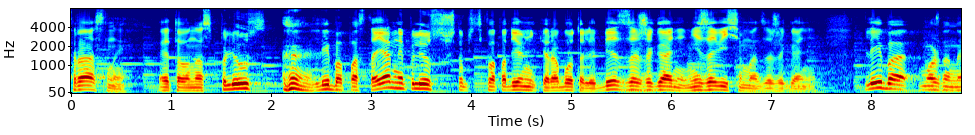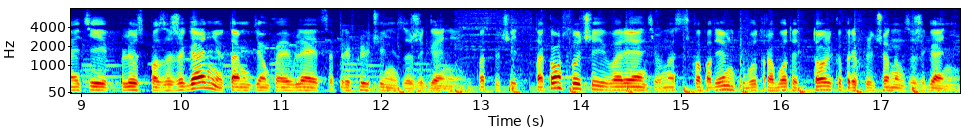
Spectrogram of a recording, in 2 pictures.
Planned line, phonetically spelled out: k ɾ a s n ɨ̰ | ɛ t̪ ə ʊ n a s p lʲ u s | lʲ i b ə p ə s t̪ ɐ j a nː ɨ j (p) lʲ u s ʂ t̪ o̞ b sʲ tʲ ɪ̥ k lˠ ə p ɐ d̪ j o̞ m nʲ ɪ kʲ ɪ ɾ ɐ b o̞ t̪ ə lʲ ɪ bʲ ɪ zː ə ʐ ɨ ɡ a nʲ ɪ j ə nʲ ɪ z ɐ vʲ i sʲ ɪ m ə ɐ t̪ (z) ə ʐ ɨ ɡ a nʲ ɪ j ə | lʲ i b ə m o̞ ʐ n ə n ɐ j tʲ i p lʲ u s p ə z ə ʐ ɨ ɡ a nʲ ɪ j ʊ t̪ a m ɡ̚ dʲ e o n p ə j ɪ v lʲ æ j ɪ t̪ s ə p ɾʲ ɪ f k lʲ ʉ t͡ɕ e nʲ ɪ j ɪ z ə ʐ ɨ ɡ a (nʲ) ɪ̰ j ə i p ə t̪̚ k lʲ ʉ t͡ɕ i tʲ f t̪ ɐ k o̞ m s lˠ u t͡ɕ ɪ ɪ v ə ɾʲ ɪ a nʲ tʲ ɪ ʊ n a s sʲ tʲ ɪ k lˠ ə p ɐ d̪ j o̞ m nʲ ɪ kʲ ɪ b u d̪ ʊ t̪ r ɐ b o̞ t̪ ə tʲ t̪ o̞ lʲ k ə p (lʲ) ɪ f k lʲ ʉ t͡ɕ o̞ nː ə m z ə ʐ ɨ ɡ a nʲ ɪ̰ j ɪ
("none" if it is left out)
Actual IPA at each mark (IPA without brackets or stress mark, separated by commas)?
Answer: p, z, nʲ, ɾʲ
